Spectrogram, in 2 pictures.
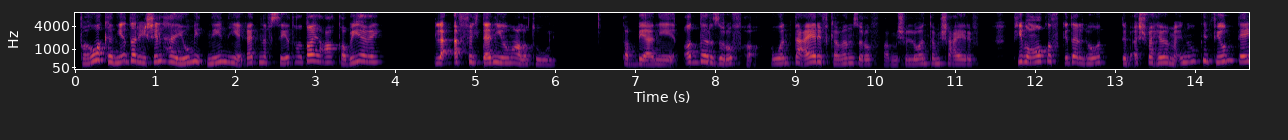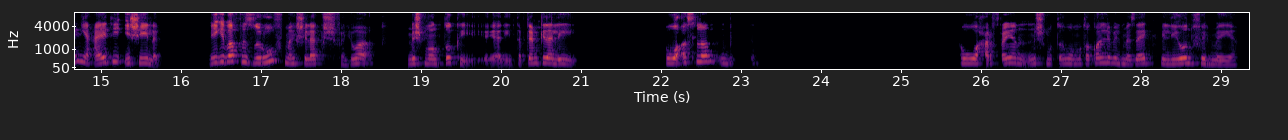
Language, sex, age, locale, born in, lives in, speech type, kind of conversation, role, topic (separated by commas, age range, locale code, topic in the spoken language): Arabic, female, 20-24, ar-EG, Egypt, Egypt, conversation, podcast, guest, إزاي بتتعامل مع مدير صعب؟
